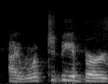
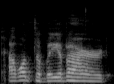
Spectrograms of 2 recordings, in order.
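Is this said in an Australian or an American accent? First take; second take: American; Australian. First: It is said in the speaker's usual accent. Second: It is said in an attempted Australian accent. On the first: "I won't try it because I have too much respect for Australians" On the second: "There we go"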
